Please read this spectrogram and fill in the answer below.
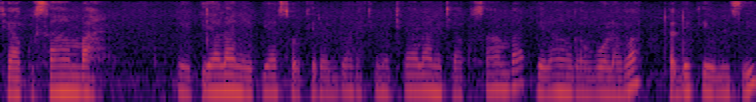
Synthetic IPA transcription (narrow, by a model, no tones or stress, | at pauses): caːkusaːmba | eβjaːlaneβjaːso̞ːkeɾadːalacino̞caːlanicaːku̥saːmbae̞ɾaŋɡawoːlaβa | tadekeβuzi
